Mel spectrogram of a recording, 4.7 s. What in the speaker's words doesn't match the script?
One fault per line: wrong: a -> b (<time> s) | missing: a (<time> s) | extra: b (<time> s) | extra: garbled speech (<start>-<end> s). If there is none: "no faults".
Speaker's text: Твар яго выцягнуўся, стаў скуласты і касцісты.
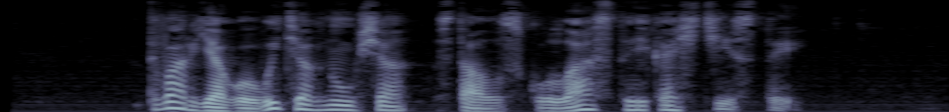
no faults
